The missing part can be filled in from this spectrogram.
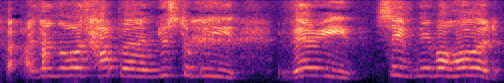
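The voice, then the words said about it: Exaggerated stereotyped mock accent. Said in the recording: “forgive me for my... horrifically racist accent.”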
